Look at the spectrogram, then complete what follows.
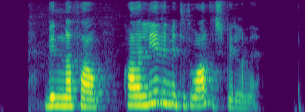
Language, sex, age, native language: Icelandic, female, 50-59, Icelandic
